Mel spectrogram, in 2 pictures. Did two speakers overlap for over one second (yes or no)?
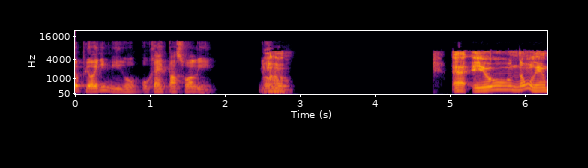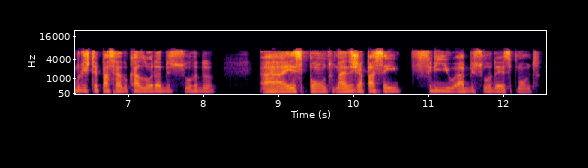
no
